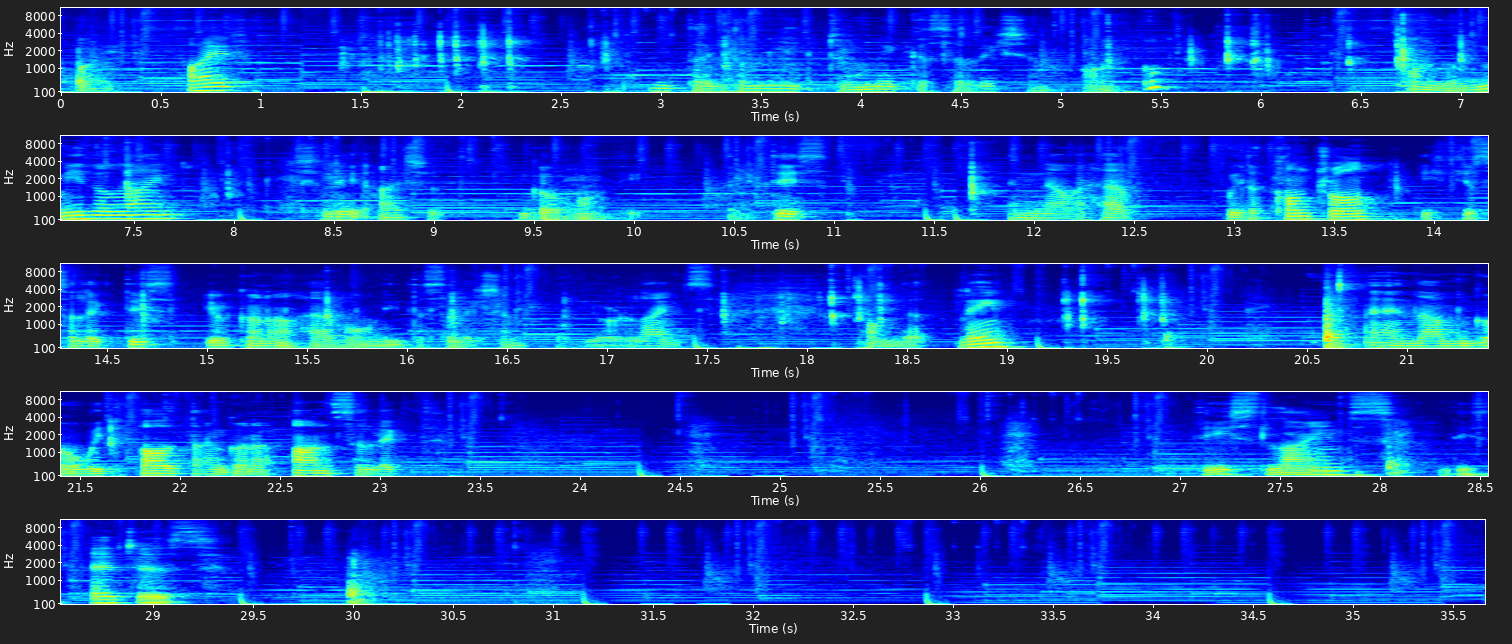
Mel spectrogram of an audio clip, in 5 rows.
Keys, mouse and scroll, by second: 1.6-2.6 typing, 2.8 alt+click, 3.6 middle click, 4.5 alt+click, 6.4 ctrl+z, 7.1 alt+click, 8.2 middle click, 9.2 click, 12.3 right click, 15.0 right click, 15.8 alt+right click, 16.3 right click, 16.8 alt+right click, 17.8-19.7 typing, 21.1 middle click, 22.0 alt+middle click, 23.7 alt+middle click, 25.2 alt+middle click, 26.8 alt+middle click, 28.8 alt+middle click, 30.8 alt+middle click, 31.5 alt+middle click, 32.0 alt+middle click, 32.5 alt+middle click, 33.1 right click, 33.4 alt+right click, 34.1 alt+middle click, 34.6 alt+right click, 34.8 alt+right click, 35.2 alt+click.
